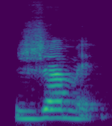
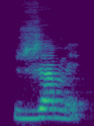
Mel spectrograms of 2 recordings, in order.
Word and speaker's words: jamais: Jamais. Jamais. We don't pronounce the S at the end. Jamais.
